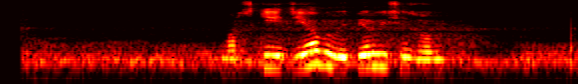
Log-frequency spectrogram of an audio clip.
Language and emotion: Russian, neutral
